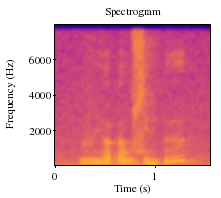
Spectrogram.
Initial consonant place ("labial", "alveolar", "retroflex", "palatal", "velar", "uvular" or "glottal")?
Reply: labial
